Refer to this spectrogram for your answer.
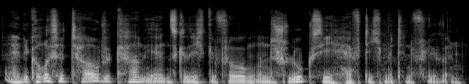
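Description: Storybook narrator, male, low gravelly husky voice, steady reading. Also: normal speed. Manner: steady, plain reading with small slips.

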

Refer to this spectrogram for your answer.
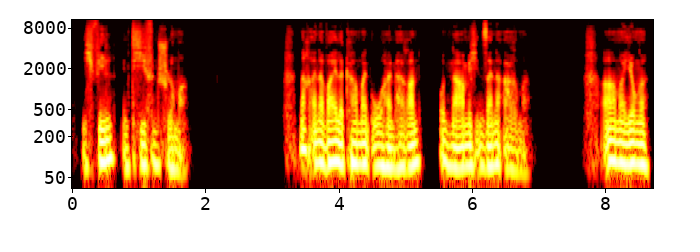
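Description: A man reads a classic adventure novel aloud with a very deep, husky voice. His delivery is expressive and lifts into the dialogue. The recording is close and dry, with no room sound. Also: no echo. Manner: expressive reading, voicing the dialogue. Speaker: audiobook narrator. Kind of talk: scripted narration of a classic novel.

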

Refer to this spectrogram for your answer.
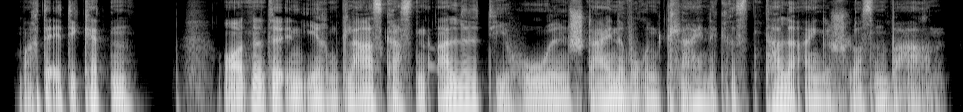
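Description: A man reading a classic novel aloud as first-person audiobook narrator, in a measured, literary storytelling manner. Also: rumbling low, a little mellow, husky, no echo, studio quality.

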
